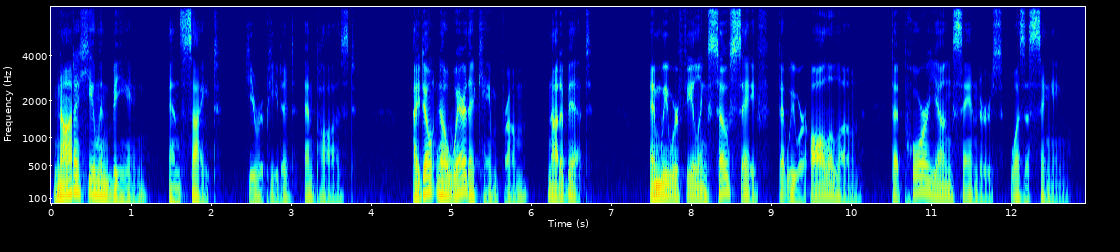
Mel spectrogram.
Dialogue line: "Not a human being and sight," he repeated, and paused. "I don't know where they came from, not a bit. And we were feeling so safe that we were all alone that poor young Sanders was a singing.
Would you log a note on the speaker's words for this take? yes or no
no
